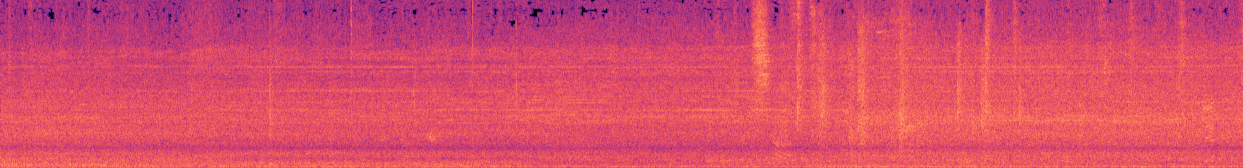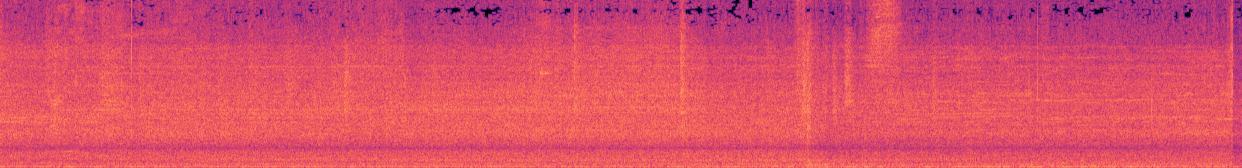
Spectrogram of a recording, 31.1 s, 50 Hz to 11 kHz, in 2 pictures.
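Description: Inside a Montreal Metro MR-63 rubber-tyred subway car: the train's steady low hum and running noise, with a few sharp clicks about ten seconds in and again near the end.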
